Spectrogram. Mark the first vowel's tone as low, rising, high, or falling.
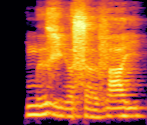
rising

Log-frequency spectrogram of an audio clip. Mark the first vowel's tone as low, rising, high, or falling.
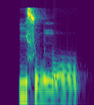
high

